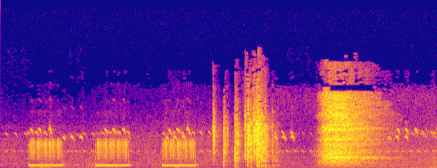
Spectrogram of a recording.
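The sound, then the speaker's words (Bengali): Telephone line tone after a call is hung up: three evenly spaced short beeps at a steady mid pitch, followed by a few brief bursts of noise. “Feluda phone রেখে দিয়েছে।”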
